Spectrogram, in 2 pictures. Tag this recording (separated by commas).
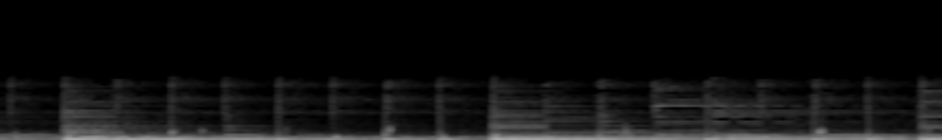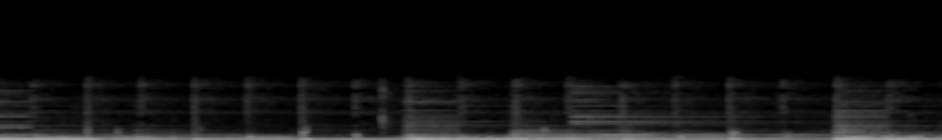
Music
